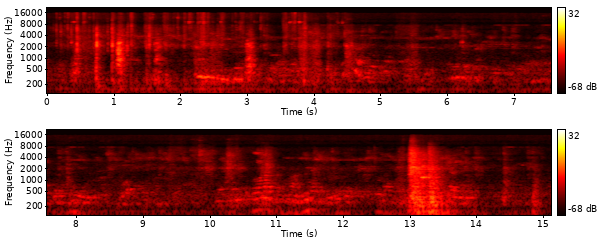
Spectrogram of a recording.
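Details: Doberman dog giving irregular whimpers and short yelps over about fifteen seconds, mixed with people talking in Korean nearby, with one loud broad burst near the end.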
